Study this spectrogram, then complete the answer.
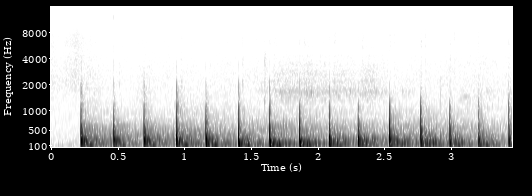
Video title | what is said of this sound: Multi use mud room build,and da-birds🤣 | when you're tapping, you can just hear the hollowess when it's there's no water against it. And then you can hear the change when there is.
